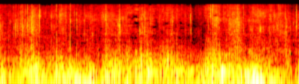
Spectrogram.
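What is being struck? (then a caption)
Thin paper sheet. A thin white paper sheet, held by fingertips with manicured nails in front of a microphone, is flexed and rubbed. It makes a steady, close run of soft crinkling and rustling with a low, muffled body and faint bright crackle, swelling slightly in the second half.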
